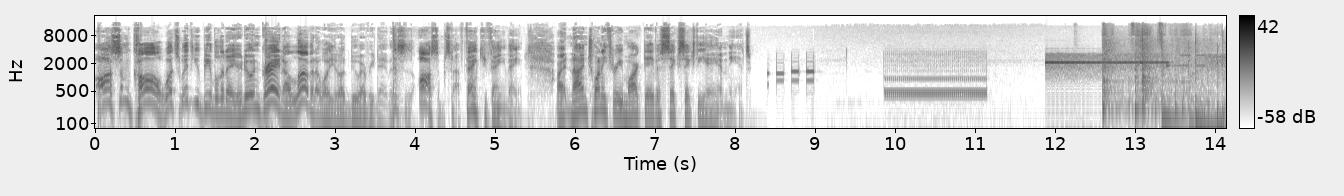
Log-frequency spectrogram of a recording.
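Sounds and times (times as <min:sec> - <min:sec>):
speech: 0:00.0 - 0:08.3
2400 bps dial-up modem high answer whistle: 0:11.9 - 0:14.0
2400 bps dial-up modem touch-tone beeps: 0:11.9 - 0:14.0.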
